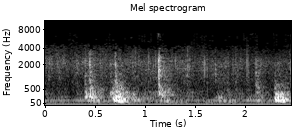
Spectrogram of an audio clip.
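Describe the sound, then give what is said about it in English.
Old wooden stair steps creak and thud under slow, careful footfalls of people creeping up as quietly as possible, about four uneven groans spread across a few seconds, with no talking. “These steps are so creaky.”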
